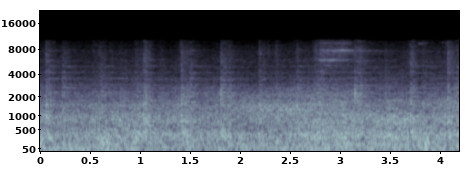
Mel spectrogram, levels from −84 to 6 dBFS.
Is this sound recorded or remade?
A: recorded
